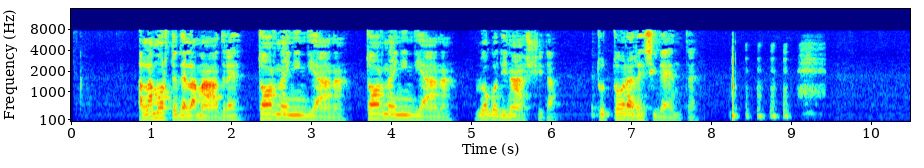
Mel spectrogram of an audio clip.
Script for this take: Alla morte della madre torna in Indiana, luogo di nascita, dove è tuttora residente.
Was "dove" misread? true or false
true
